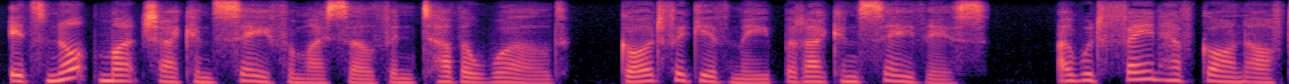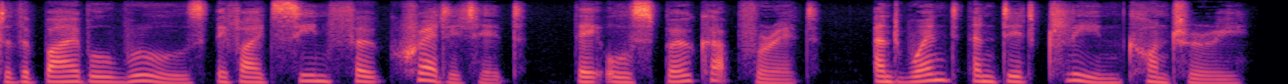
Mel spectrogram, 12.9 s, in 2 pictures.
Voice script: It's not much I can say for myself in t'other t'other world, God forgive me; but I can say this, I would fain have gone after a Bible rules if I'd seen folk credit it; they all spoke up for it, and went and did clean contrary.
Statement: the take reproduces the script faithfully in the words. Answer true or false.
false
